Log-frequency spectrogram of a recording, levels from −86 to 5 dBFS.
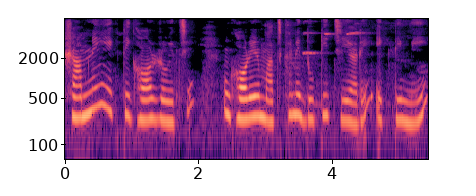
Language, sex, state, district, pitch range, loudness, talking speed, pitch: Bengali, female, West Bengal, North 24 Parganas, 240-285 Hz, -18 LUFS, 110 wpm, 250 Hz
